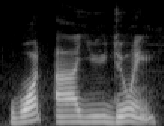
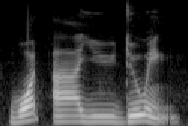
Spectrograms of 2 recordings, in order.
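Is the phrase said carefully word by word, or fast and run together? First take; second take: carefully; carefully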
